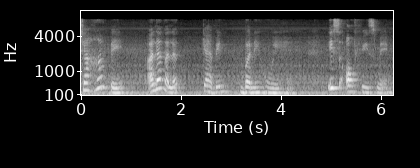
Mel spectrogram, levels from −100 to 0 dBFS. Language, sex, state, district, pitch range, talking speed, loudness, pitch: Hindi, female, Madhya Pradesh, Dhar, 180-230 Hz, 105 wpm, -17 LUFS, 195 Hz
